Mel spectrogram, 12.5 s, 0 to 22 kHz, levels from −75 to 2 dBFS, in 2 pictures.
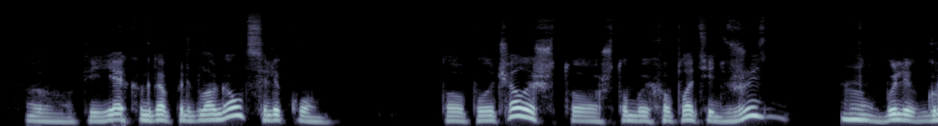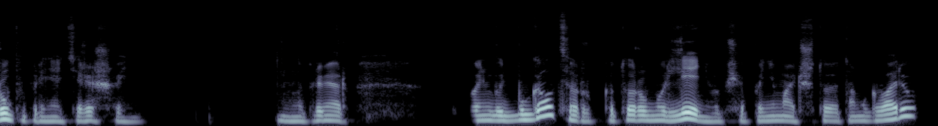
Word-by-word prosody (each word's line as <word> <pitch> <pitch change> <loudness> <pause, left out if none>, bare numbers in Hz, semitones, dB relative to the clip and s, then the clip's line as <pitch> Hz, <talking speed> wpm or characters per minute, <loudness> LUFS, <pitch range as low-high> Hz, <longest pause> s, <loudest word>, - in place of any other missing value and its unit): вот. 100 -5 -7
И 110 - -3
я 135 +6 +4
когда 130 +1 +2
предлагал 135 - +3
целиком, 115 - -2 0.7
то 115 -1 -1
получалось, 140 - +4
что 110 -2 -4
чтобы 115 +4 -2
их 105 - -6
воплотить 115 -2 0
в - - -5
жизнь, 205 - 0 0.3
ну, 145 -4 +1
были 130 +6 +4
группы 120 +2 +2
принятия 105 +1 -7
решений. 105 -4 -7 0.9
Например, 115 +2 -4 0.8
какой-нибудь 125 -2 -1
бухгалтер, 130 - +2
которому 125 -2 0
лень 125 -2 +5
вообще 100 0 -10
понимать, 110 0 -6
что 115 - -6
я 105 - -6
там 110 +2 -8
говорю, 140 - +2
115 Hz, 145 wpm, -24 LUFS, 110-135 Hz, 0.9 s, лень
